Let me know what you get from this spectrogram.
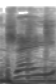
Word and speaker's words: Jaie: This is your girl, Jay, and welcome to the J Spot, and that J is spelled J-A-I-E.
